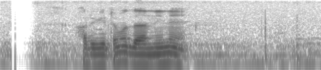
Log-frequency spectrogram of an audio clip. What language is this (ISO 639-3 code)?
sin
